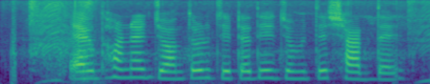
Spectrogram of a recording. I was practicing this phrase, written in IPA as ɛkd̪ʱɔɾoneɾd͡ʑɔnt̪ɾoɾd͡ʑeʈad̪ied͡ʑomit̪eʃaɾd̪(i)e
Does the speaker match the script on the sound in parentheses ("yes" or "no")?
no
